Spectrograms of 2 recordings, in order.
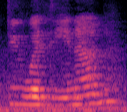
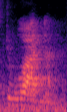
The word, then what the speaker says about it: duodenum: So when you have like that, you're like old doctors, when they would tell me stuff, like the duodenum, was an old surgeon, he's like, no, it's duodenum.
